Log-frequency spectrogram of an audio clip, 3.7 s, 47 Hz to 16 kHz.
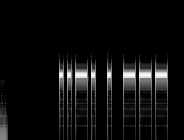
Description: Morse code, heard as a keyed tone, about 15 wpm, 700 Hz. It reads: FEO
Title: USA Call Sign Postfixes - 3 Letters 15wpm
